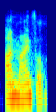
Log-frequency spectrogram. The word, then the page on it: unmindful: Indian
